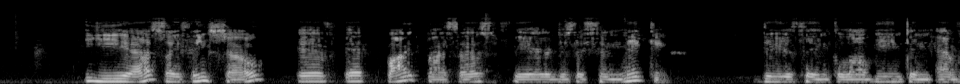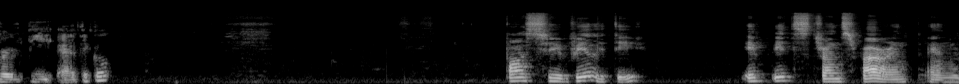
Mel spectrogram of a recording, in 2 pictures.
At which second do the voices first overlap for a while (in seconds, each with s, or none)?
none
